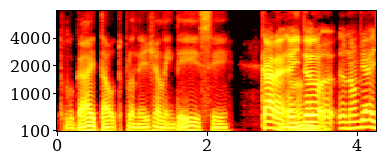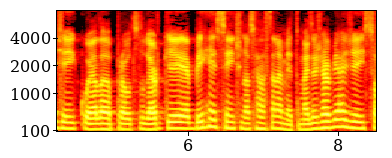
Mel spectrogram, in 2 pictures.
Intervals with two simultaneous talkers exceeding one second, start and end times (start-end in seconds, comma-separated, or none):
none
